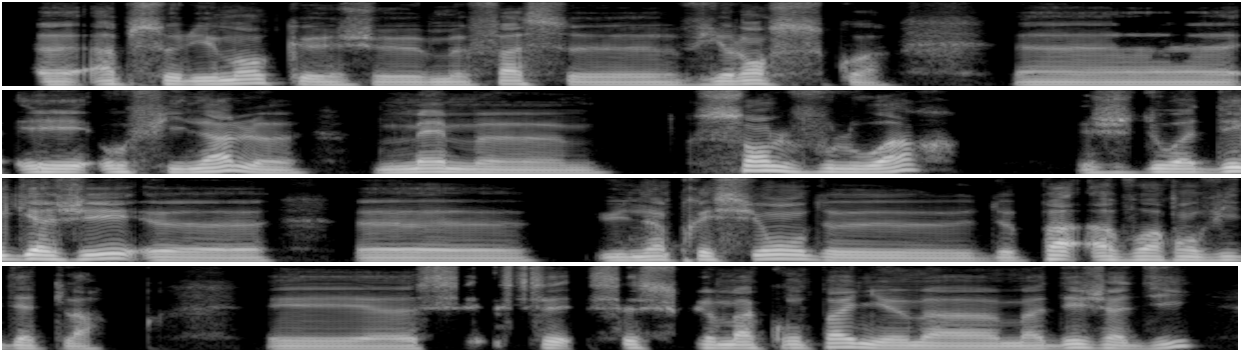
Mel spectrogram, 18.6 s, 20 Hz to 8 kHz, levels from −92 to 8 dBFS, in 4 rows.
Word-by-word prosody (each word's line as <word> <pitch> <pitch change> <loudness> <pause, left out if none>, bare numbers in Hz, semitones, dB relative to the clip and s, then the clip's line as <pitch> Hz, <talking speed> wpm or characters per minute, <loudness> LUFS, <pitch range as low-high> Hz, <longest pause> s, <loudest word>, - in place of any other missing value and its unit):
heu, 95 -1 0
absolument 110 +4 +1
que 95 -7 -2
je 90 +1 -6
me 90 0 -2
fasse, 105 +4 -2
heu, 90 -1 -3
violence, 105 +8 0
quoi. 80 -4 -8 0.5
Heu 90 0 -3
et 110 0 +4
au 110 - +2
final, 115 +7 +2
heu, 90 -3 -1 0.3
même, 105 +1 +3
hem, 90 -3 -2 0.4
sans 165 -1 +4
le 155 -3 +5
vouloir, 115 - +1 0.4
je 95 0 -5
dois 115 +1 +4
dégager, 135 +6 +5
heu 95 -2 0 0.3
heu, 90 -1 -1 0.2
une 105 +3 +1
impression 140 +5 +2
de 95 -5 -2
de 95 +3 -3
pas 95 +11 +4
avoir 120 -2 +2
envie 110 +1 0
d'être 100 -4 -3
là. 85 -1 -5 0.6
Et 90 0 -2
heu, 85 0 -2
c'est - - -9
c'est - - -2
c'est 120 - -3
ce - - -5
que 115 - 0
ma 110 -1 +3
compagne 115 -3 +1
m'a 90 -2 0
m'a 95 +1 -1
déjà 110 0 0
dit. 125 - -4
100 Hz, 150 wpm, -22 LUFS, 90-115 Hz, 0.6 s, le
